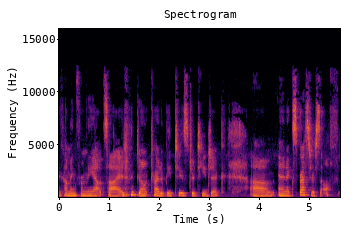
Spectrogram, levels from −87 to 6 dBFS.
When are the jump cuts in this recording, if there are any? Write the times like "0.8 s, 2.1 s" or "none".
none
